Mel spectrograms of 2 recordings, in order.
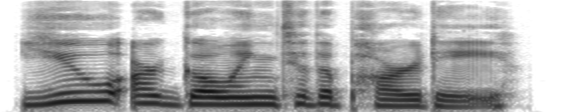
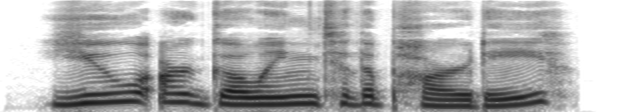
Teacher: his voice needed to go up at the end, indicating a question. This small difference in how the voice sounds completely changes the meaning from a simple fact to a real question or even surprise.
